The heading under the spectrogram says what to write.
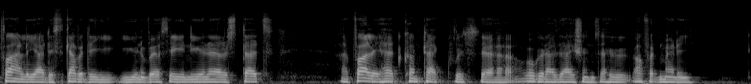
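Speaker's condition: Severe to profound hearing loss; uses hearing aids

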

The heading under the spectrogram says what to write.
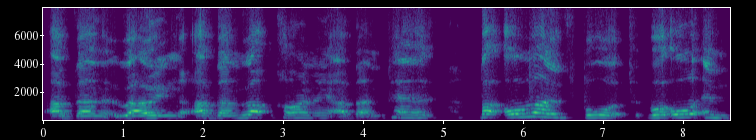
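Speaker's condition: Cerebral palsy; cerebral palsy since birth, physical disability only, manual wheelchair, support worker takes notes and types for him

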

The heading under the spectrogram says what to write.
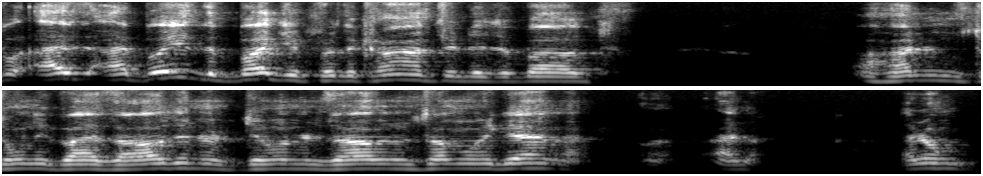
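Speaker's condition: Cerebral palsy; from birth, uses wheelchair for mobility, formerly had personal attendant Paulie, gone 6 years

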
